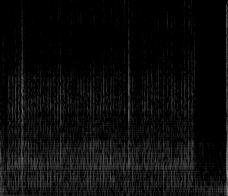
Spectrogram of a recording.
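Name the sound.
keyboard keys being pressed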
